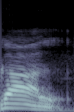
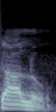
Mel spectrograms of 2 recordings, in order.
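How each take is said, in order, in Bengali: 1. শব্দটি ব্যঞ্জন l দিয়ে শেষ হয়। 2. শব্দটি যোগ করা o স্বরধ্বনি দিয়ে শেষ হয়। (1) "মানে গাল" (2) "গালকে আমরা কি বলছি, গালো"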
